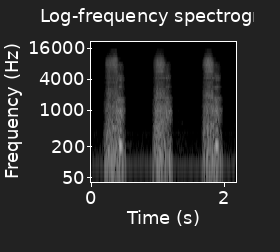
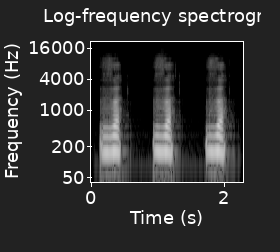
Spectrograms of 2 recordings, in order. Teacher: It's the exact same shape in my mouth. My lower lip is vibrating, but the F is unvoiced and the V is voiced.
